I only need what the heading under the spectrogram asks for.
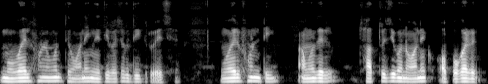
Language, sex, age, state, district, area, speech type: Bengali, male, 18-30, West Bengal, Jhargram, rural, spontaneous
